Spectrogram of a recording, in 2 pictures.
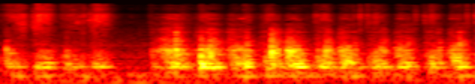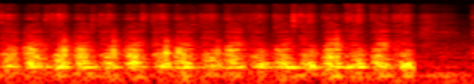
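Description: Shola kochu (taro) is ground dry into a paste with a steady, rhythmic rasping scrape, stroke after stroke at an even pace, close and alone after a brief pause near the start.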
